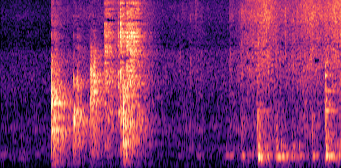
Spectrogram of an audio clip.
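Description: Garlic paste and curry leaves sauté in a pan for a South Indian potato poriyal, with a spoon scraping and clinking against the metal in short bursts over a soft sizzle.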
